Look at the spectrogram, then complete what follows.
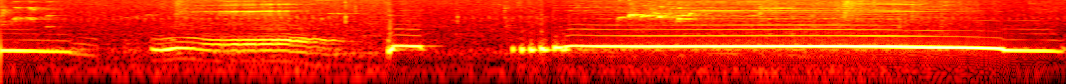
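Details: Kept spotted dove of the large-bodied puter pelung type, prized in Indonesia for its booming voice: short wavering notes and a stuttered rise, then one long steady hollow note held about two seconds before a slight drop.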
